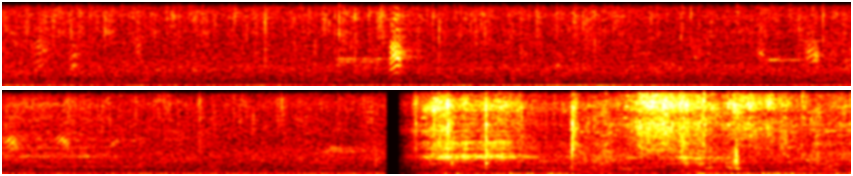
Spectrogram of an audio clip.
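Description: Wind rumbling steadily on the microphone on an open ridge, with faint distant voices. After a sudden cut near the end, the wind noise is louder and rougher, with rustling.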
